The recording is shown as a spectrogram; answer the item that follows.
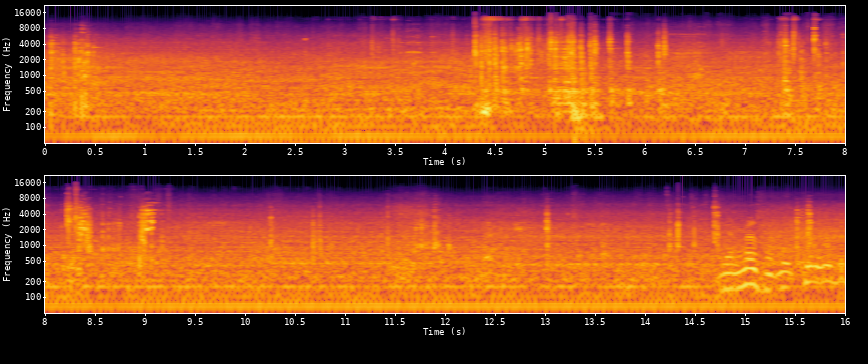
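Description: A heavy steel recovery chain clinking and rattling as it is handled, in two runs of metallic clinks about four and eight seconds in. A steady low idle of truck engines runs underneath.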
